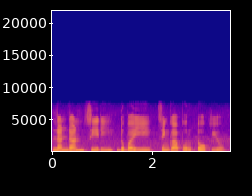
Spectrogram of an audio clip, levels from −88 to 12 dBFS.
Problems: background sounds at intervals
